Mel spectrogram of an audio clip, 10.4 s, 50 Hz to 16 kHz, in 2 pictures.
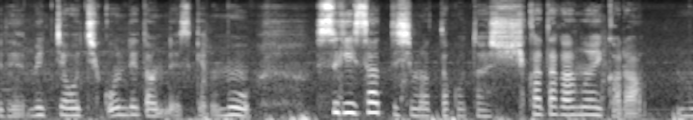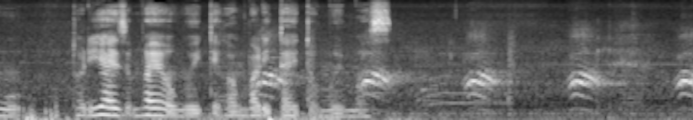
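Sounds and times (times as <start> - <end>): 
speech: 0.0 - 8.3
low constant rumble: 0.0 - 10.3
crow cawing: 7.2 - 10.3.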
